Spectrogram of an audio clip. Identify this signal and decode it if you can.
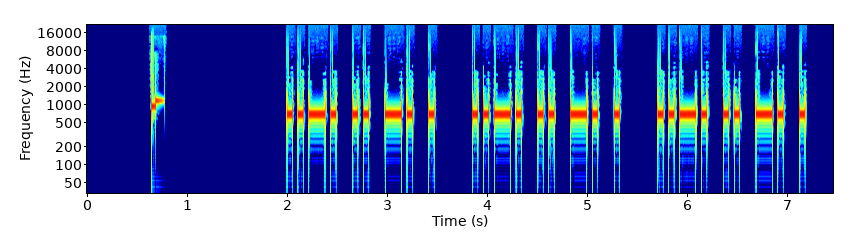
Morse code, heard as a keyed tone, about 22 wpm, 700 Hz. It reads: FINE FINE FINE
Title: Top 500 Words Repeated 22wpm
